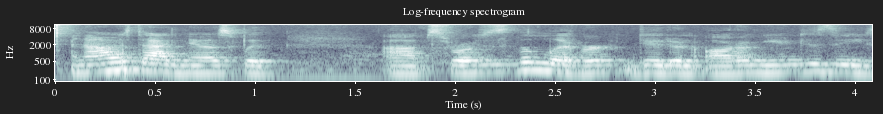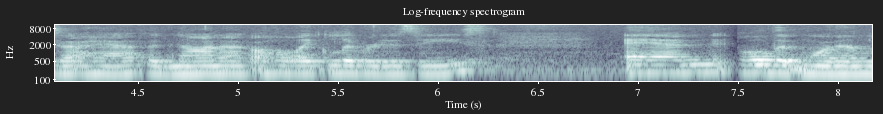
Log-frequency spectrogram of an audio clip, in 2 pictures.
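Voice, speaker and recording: A woman with a fairly low pitch speaks in a fairly even intonation, with audible room echo and noticeable background noise. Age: 60s. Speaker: patient giving a testimonial. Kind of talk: testimony. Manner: halting, with many fillers.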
